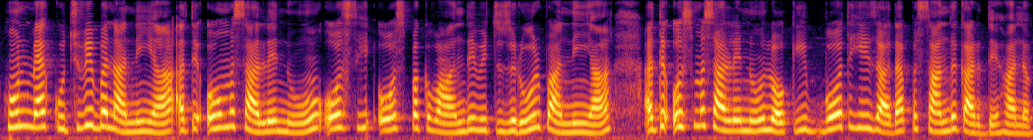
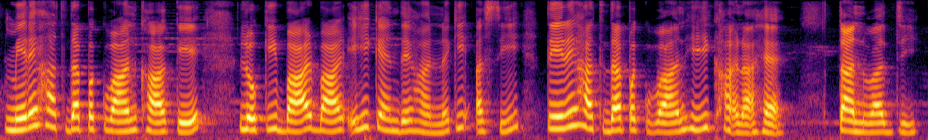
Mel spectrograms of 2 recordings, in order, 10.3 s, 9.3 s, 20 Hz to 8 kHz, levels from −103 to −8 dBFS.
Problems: background sounds at intervals, background conversations at intervals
